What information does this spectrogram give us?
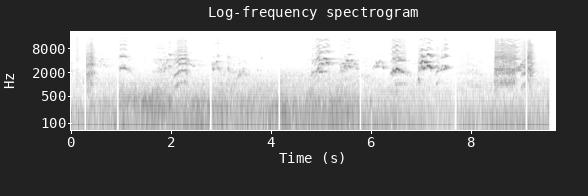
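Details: Lorikeet downstairs indoors giving harsh, screechy squawks in short bursts, mostly high-pitched, with some quieter chattering between and a low indoor hum beneath.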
